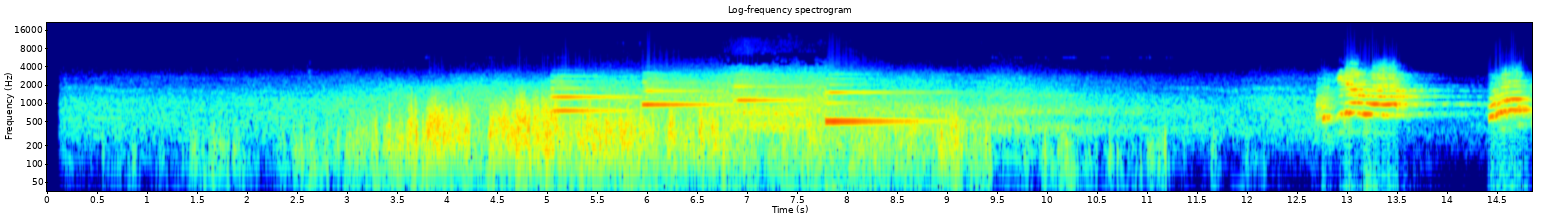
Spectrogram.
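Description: Four-note chime from a municipal disaster-prevention radio loudspeaker, each note held about a second, marking the start of a public broadcast. A rushing noise rises under the chime and stops shortly after it, and near the end a voice begins speaking through the loudspeakers.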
